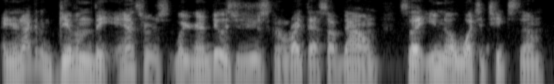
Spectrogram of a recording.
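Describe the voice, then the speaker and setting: A man of ordinary pitch coaches an online group over a video call. He talks in a loose, casual way and keeps checking in with his listeners as he explains each step. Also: quick pace, husky. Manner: casual, tags lines with "right?". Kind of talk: live webinar teaching.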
